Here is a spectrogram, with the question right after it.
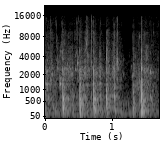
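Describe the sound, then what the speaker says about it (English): Wet ingredients for a chocolate cake being mixed in a bowl, giving a quiet, steady run of wet sloshing and stirring strokes with a rhythmic swish about every quarter second. "And mix all the wet ingredients together."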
